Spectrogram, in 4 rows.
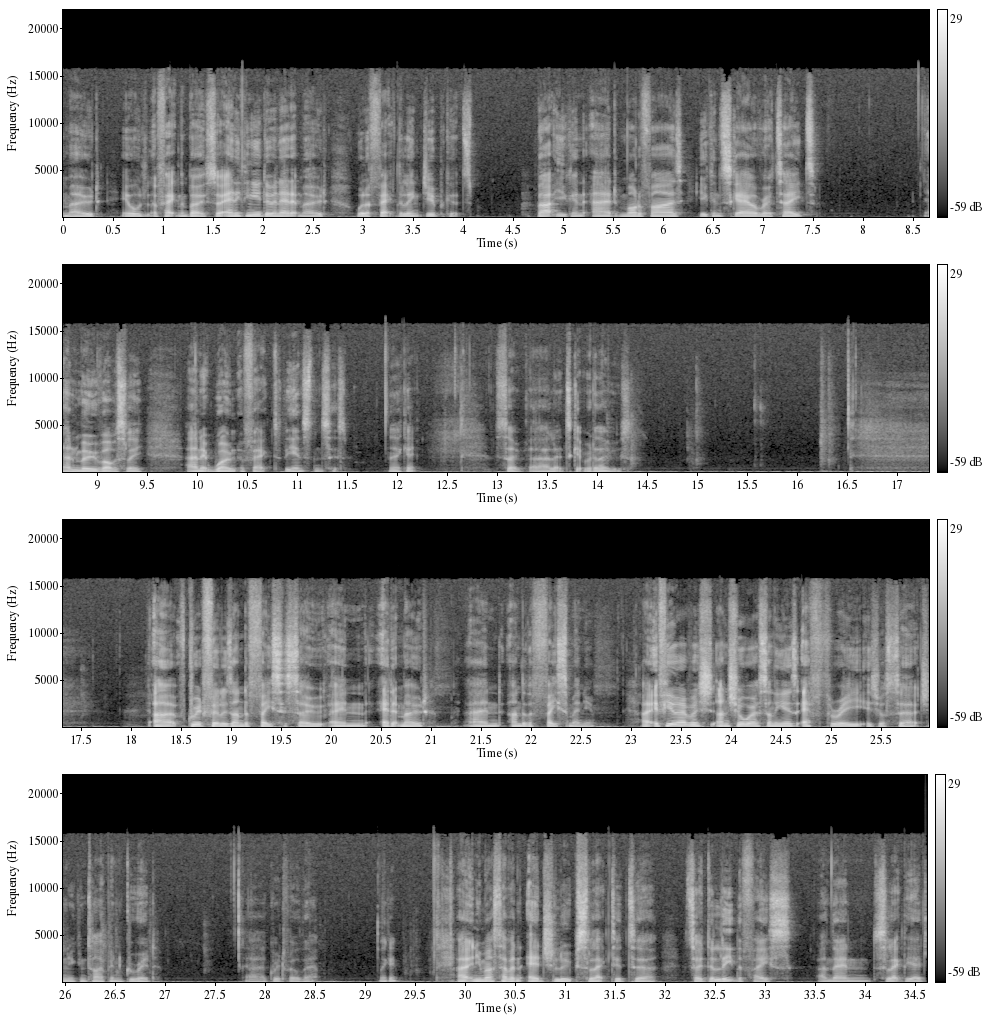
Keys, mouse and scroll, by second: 13.9 Tab, 14.5 Delete, 15.2 click, 15.9 Delete, 19.1 click, 19.5 Tab, 21.4-24.4 drag, 29.8-32.9 middle drag.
